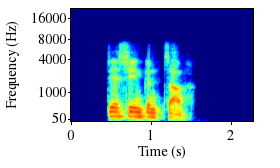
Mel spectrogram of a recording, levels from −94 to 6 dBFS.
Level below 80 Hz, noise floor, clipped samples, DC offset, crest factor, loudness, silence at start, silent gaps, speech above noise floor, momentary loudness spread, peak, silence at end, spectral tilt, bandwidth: -50 dBFS; under -90 dBFS; under 0.1%; under 0.1%; 16 dB; -17 LUFS; 0.45 s; none; over 75 dB; 8 LU; -2 dBFS; 0.85 s; -7.5 dB/octave; 7.4 kHz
